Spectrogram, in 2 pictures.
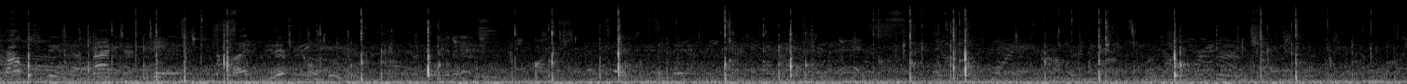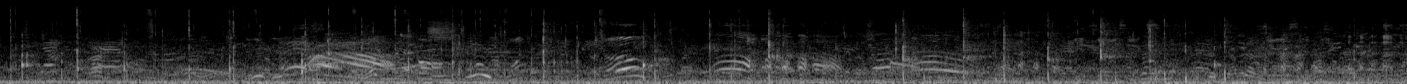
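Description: Paddles sharply knock a plastic ball back and forth.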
